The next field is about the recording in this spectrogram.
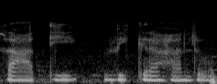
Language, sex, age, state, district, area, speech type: Telugu, female, 18-30, Telangana, Hyderabad, urban, spontaneous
